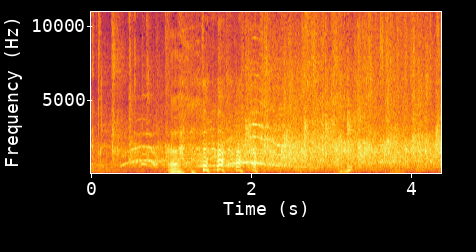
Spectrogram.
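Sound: audience clapping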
